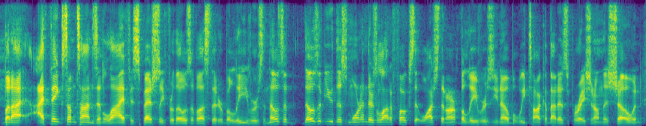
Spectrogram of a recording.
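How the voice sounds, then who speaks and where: A man's voice: fairly low pitch, racing, few pauses. A man hosting a morning talk show in a studio, chatting in a rambling way that often repeats words. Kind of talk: casual chat.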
